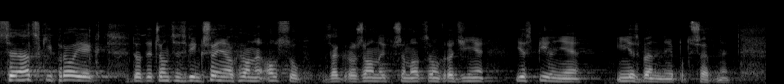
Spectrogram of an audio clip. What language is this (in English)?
Polish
